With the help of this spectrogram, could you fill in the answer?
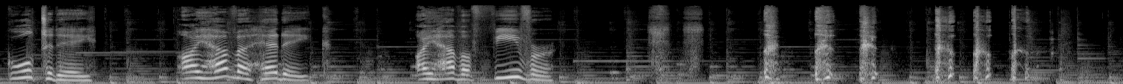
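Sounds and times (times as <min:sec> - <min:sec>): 
speech: 0:00.1 - 0:01.2, 0:01.8 - 0:03.3, 0:04.2 - 0:05.6
person coughing: 0:07.6 - 0:10.4
throat clearing: 0:07.6 - 0:10.4.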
